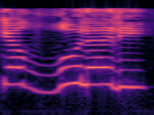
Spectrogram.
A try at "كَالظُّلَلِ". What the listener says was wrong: کاف کو موٹا نہیں کریں گے، وا کو صرف موٹا کریں گے،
